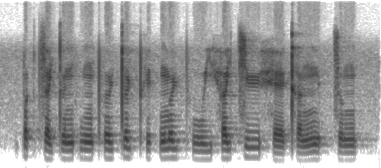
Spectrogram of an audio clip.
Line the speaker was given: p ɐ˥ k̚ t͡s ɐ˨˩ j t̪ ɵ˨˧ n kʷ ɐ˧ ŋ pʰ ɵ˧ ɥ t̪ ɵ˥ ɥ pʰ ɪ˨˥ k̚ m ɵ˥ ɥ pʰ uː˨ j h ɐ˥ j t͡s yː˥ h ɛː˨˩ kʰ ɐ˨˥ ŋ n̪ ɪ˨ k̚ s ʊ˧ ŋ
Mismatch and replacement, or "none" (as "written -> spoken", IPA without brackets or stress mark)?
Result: none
